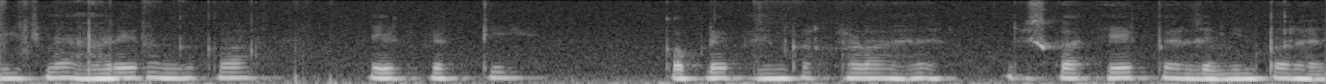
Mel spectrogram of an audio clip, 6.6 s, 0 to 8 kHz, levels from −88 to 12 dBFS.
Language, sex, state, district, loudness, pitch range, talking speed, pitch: Hindi, male, Uttar Pradesh, Jyotiba Phule Nagar, -15 LUFS, 130-145 Hz, 160 wpm, 140 Hz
